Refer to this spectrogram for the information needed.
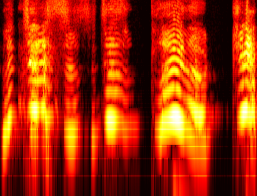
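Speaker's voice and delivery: mock very high, very loud blubbering, sobbing speech. Retelling what a crying soldier said: imitating someone crying. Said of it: "He starts crying".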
